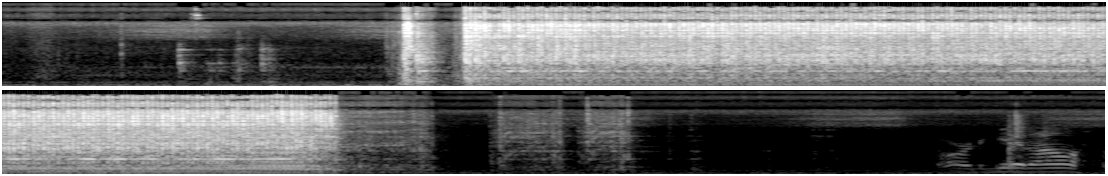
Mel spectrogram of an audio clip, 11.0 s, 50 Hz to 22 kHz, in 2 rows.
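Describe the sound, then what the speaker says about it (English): An impact driver with a 5/8 socket hammers loose the blade bolt on a Craftsman mower deck, a loud, continuous rattling burst lasting about five seconds, preceded and followed by quieter handling noises. "And this is why you want an impact driver."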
